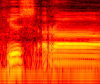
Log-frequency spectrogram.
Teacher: tanwin dibuang apabila dalam keadaan diwakafkan atau berhenti ya. Yusra, dan dibaca panjang 2 harokat.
